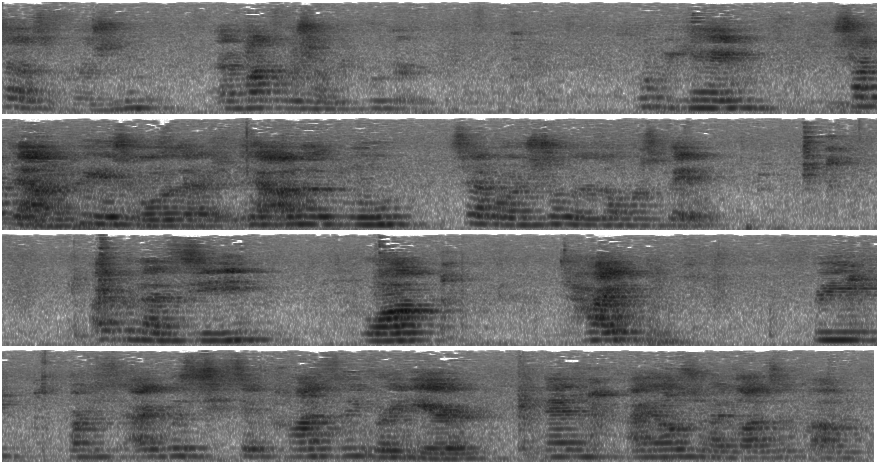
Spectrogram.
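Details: Adult speaker with ataxic dysarthria who refers to a stroke, possibly as its cause; ataxic dysarthria.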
